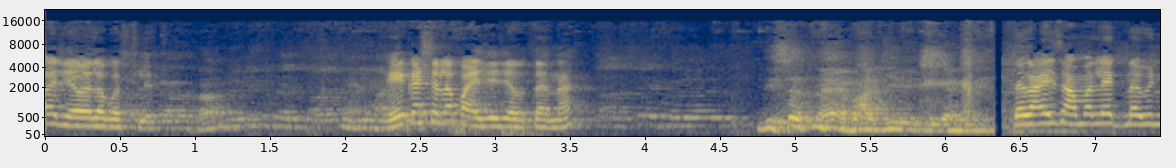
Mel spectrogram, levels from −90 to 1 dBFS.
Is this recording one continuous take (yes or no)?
no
